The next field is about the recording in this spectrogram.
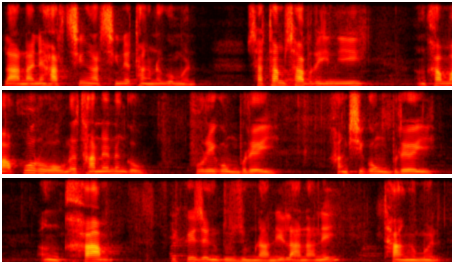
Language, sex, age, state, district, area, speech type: Bodo, female, 60+, Assam, Baksa, urban, spontaneous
